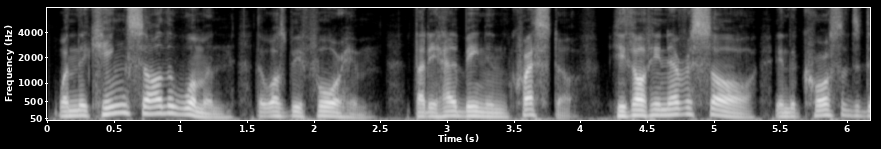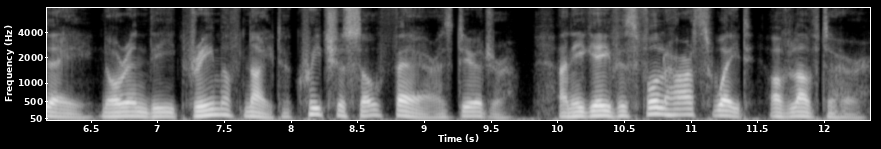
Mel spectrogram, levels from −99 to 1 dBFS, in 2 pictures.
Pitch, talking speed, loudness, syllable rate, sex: 115 Hz, 250 wpm, -19 LUFS, 5.3 syllables/s, male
